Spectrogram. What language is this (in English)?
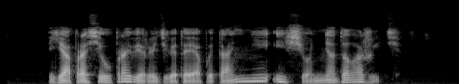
Belarusian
